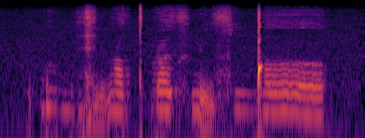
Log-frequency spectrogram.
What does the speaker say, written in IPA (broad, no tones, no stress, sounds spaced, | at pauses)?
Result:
ɓ ɯ b ɡ ḭ ɳ i tˤ ɠ i s ɳ ḭ s ŋ͡ǃ ʌː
